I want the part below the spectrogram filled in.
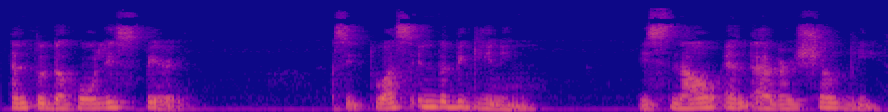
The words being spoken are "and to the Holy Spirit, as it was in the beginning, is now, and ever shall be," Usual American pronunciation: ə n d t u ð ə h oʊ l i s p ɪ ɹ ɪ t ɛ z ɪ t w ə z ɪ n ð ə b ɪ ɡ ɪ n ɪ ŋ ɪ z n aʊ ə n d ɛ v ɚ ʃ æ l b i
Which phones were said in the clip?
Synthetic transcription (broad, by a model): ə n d t u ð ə h oʊ l i s p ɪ ɹ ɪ t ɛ s ɪ t w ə s ɪ n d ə b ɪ ɡ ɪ n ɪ ŋ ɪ s n aʊ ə n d ɛ v ɚ ʃ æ l b i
